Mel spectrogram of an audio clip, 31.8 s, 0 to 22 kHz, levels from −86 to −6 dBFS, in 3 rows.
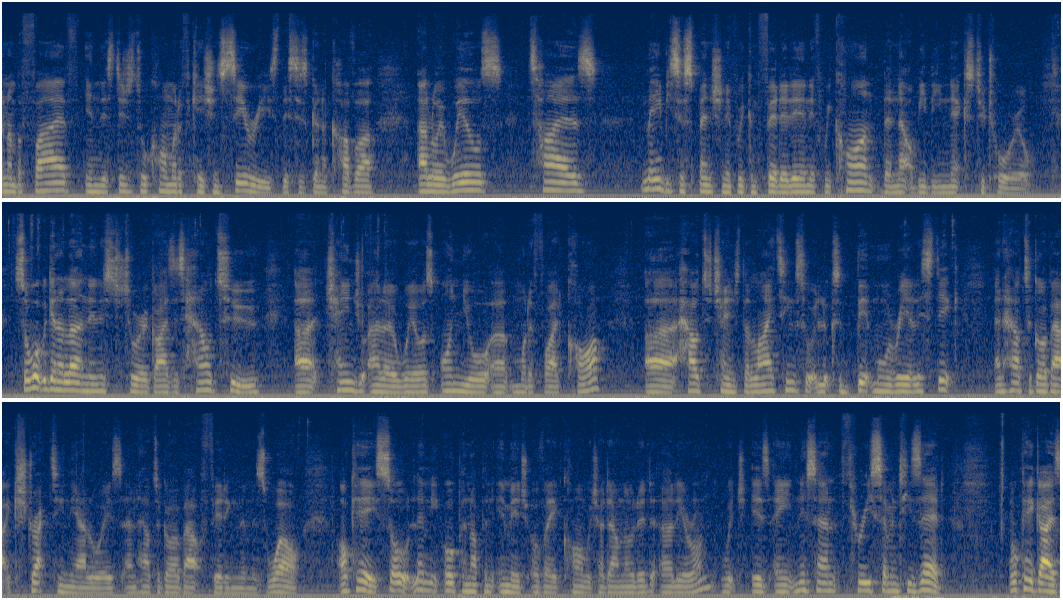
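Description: A steady low drone at 50 Hz sits under the audio from start to finish, with some low harmonics above it and only about 10 dB below the signal. This mains hum comes from power-line current leaking in through a ground loop or a nearby transformer.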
